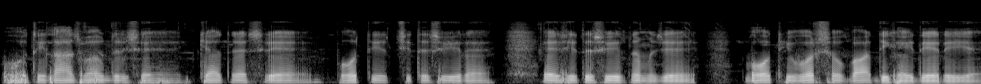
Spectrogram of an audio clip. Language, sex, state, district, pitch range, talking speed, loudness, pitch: Hindi, male, Rajasthan, Bikaner, 85-95 Hz, 155 wpm, -20 LUFS, 90 Hz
